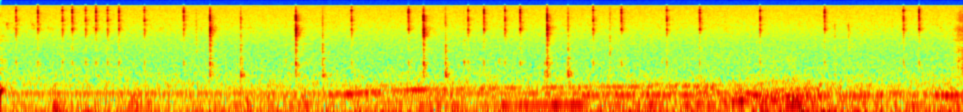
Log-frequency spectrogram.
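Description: Faint, irregular clicks of a computer mouse and keyboard, a few per second, over a steady low hum.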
